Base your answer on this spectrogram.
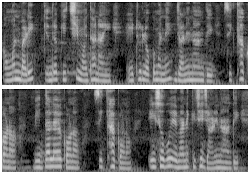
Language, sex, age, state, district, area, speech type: Odia, female, 18-30, Odisha, Malkangiri, urban, spontaneous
